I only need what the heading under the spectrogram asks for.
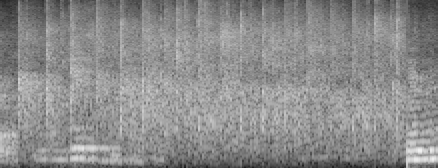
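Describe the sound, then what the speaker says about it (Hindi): Audience applause welcoming guests onto the stage at an industrial convention felicitation, a steady field of many hands clapping, with a voice breaking in near the end. "जोरदार तालियों से आपका स्वागत"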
